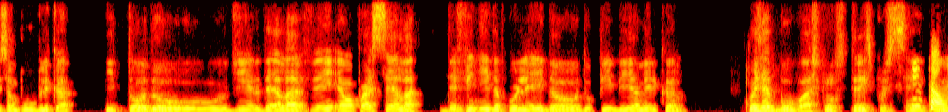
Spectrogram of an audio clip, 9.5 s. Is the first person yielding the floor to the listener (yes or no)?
yes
